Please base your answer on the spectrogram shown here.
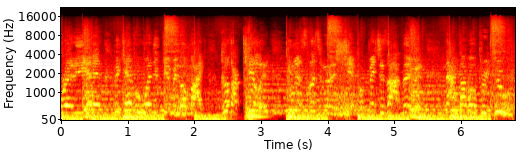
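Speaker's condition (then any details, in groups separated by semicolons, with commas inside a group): No condition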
